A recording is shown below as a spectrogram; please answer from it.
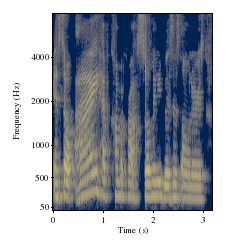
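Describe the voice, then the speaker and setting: A woman talks with a normal speaking voice at medium pitch. Her pace is moderate and her pitch varies in an ordinary way. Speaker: business coach and online entrepreneur. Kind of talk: casual talk to camera. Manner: conversational, many fillers.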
